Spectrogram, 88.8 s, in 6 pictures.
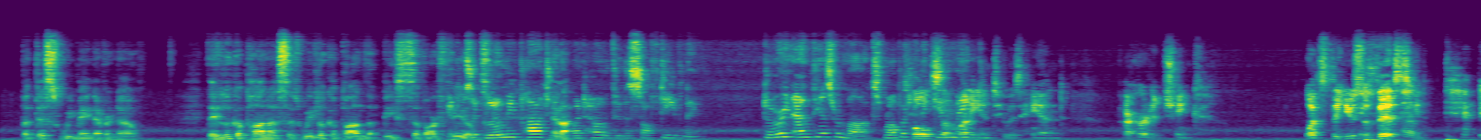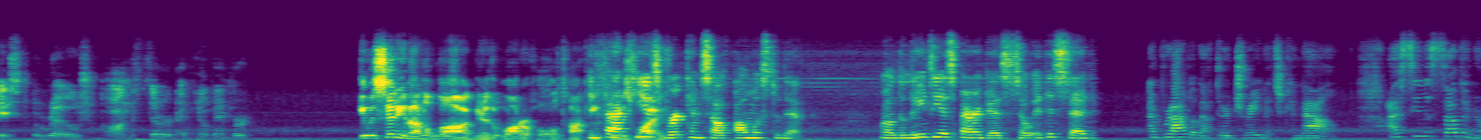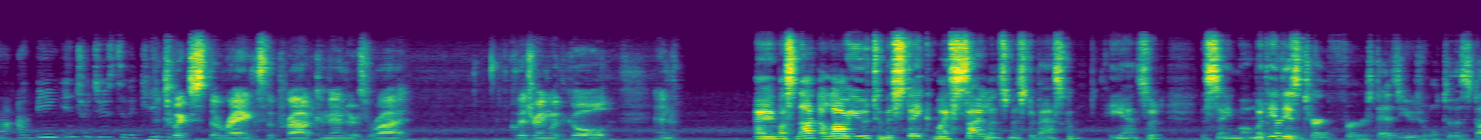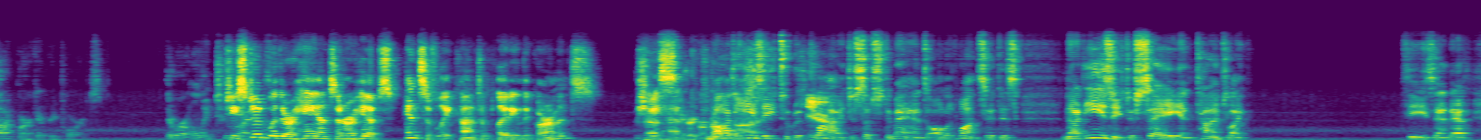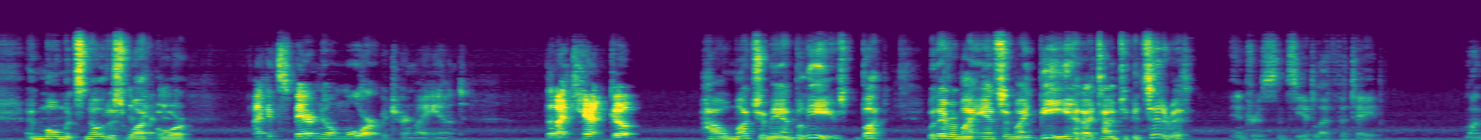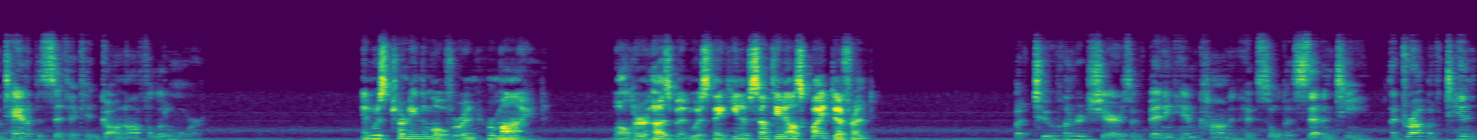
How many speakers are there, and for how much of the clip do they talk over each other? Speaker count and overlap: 10, about 9%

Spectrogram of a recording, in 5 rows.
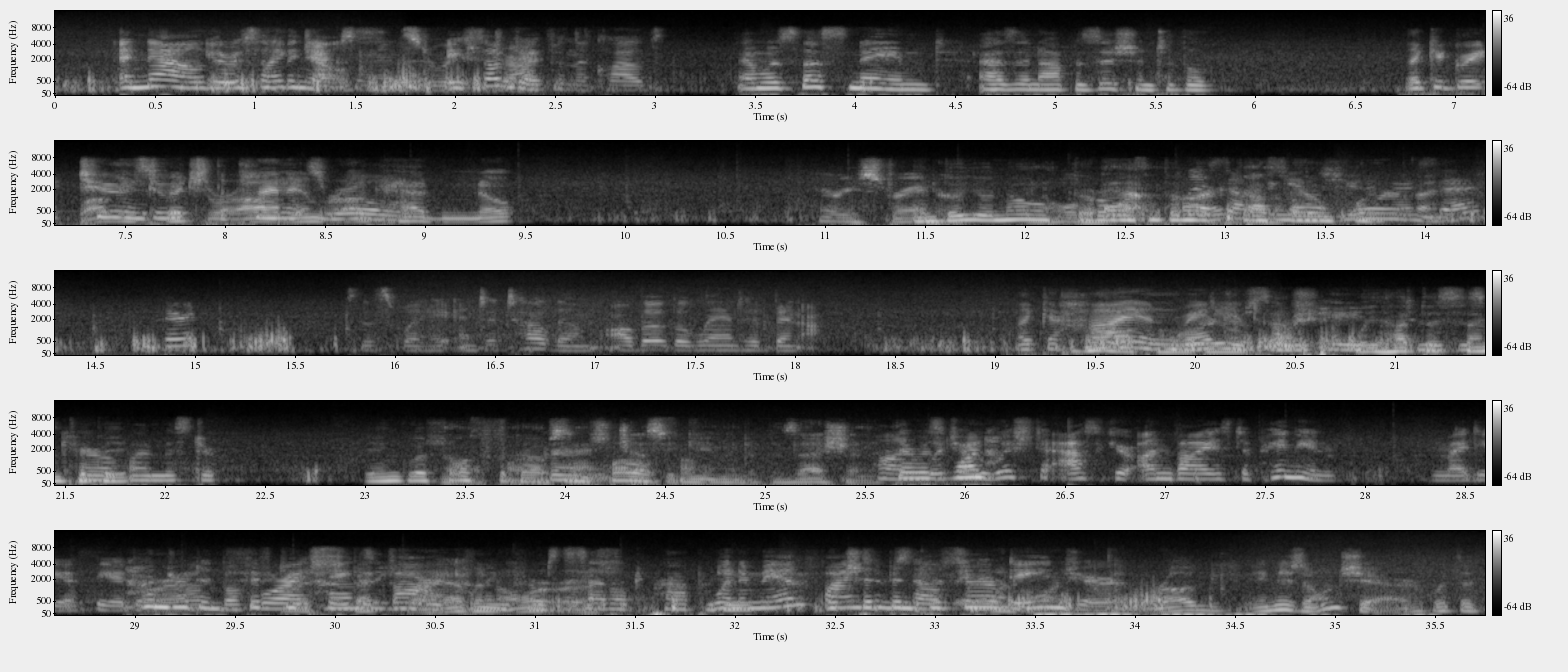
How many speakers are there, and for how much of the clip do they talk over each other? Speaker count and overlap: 9, about 46%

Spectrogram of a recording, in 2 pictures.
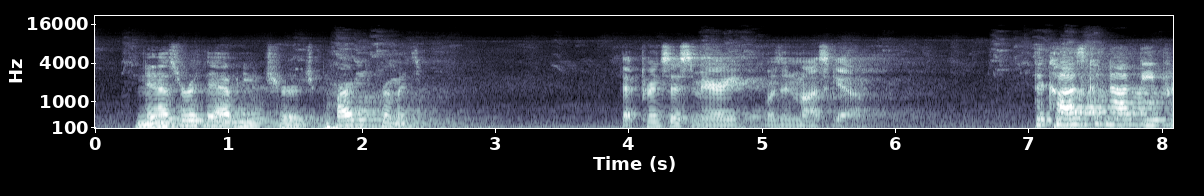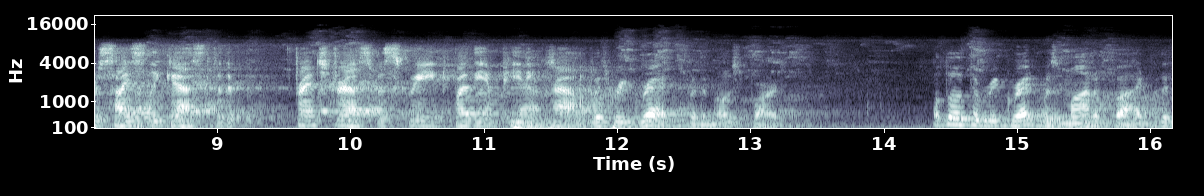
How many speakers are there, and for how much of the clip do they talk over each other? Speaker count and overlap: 3, about 5%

